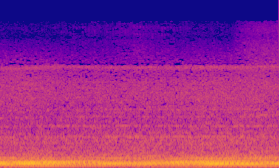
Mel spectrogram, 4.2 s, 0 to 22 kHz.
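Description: A train passing slowly: the steady low drone of a Class 68 diesel locomotive's engine under power, with the rumble of TransPennine Express Mark 5A coaches rolling along the track.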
